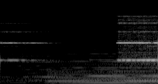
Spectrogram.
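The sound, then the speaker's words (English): Neil Blaney's telephone rings on the night of August 12th, during the unrest in the Bogside, with a steady, bright tonal trill that eases slightly, then surges louder again as a new ring starts near the end. No one speaks. “For example, the story is told that Neil Blaney's phone rang on the night of August the 12th, when stones and petrol bombs were flying in the Bogside.”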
